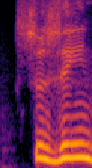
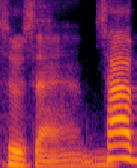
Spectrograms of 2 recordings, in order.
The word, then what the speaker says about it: Suzanne: Suzan daw kasi talaga. Ah talaga ba? Hindi pa Susan ha. Alam ko Suzan. Alam ko Suzane. Ah Suzane. So we've been saying it wrong pala.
